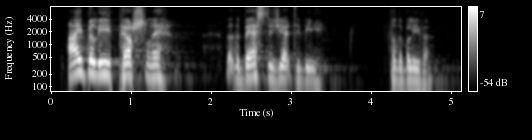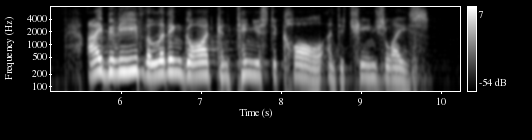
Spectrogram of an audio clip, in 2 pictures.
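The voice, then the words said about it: Scottish accent. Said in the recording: “my accent's a little bit more refined, and that's because I've been to Scotland ... I'll never lose my accent. They say the Scots don't give away much, but definitely not going to give away the accent.”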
